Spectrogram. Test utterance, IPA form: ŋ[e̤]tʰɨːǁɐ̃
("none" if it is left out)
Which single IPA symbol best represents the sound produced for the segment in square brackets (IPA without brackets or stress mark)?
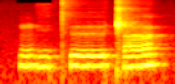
e̤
